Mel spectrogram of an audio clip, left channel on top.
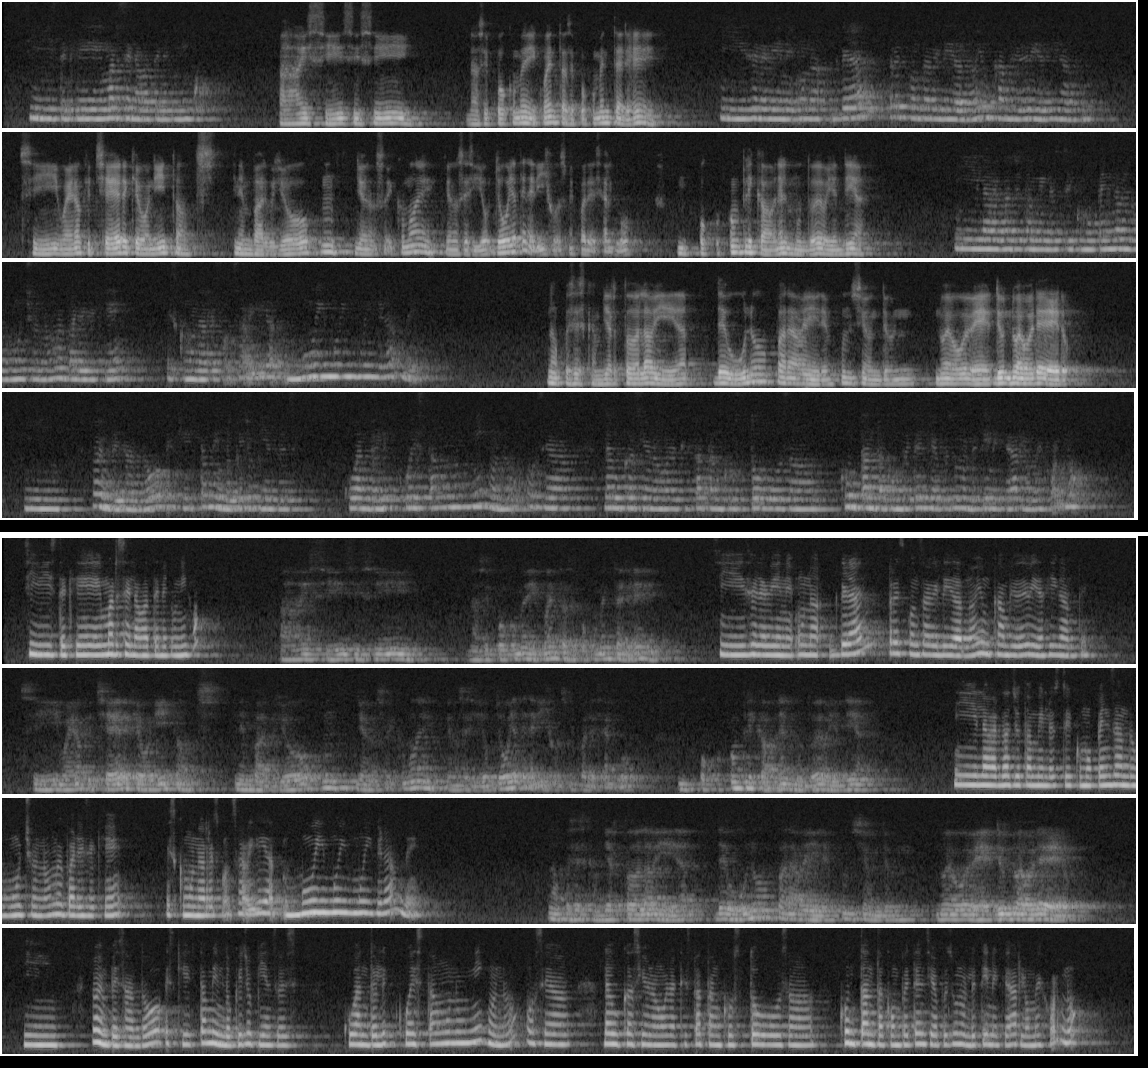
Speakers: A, on the right; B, on the left.
A: Si viste que Marcela va a tener un hijo,
B: Ay, sí, sí, sí. Hace poco me di cuenta, hace poco me enteré.
A: sí se le viene una gran responsabilidad, ¿no? Y un cambio de vida gigante.
B: Sí, bueno, qué chévere, qué bonito. Sin embargo, yo, mm, yo no soy como de, yo no sé si yo, yo voy a tener hijos, me parece algo un poco complicado en el mundo de hoy en día.
A: Y la verdad yo también lo estoy como pensando mucho, ¿no? Me parece que es como una responsabilidad muy, muy, muy grande.
B: No, pues es cambiar toda la vida de uno para vivir en función de un nuevo bebé, de un nuevo heredero.
A: Y no, empezando, es que también lo que yo pienso es cuánto le cuesta a uno un hijo, ¿no? O sea, la educación ahora que está tan costosa, con tanta competencia, pues uno le tiene que dar lo mejor, ¿no?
